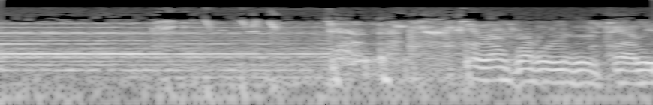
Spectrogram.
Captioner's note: coughing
